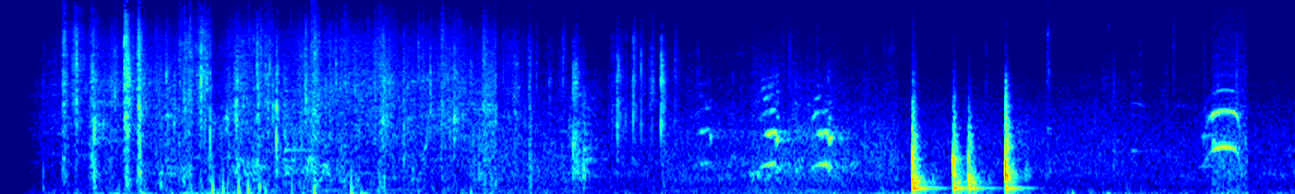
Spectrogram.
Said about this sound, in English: One more knock.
